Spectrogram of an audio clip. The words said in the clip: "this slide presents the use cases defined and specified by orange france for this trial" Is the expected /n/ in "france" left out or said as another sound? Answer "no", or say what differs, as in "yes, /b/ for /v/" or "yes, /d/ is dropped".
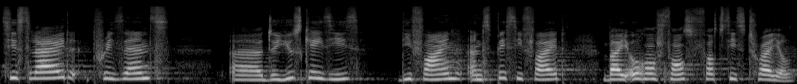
yes, /n/ is dropped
